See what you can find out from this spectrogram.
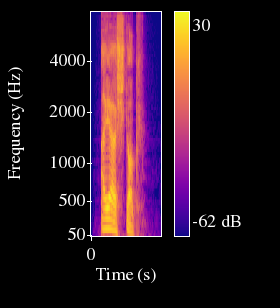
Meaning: ovary (female organ)
- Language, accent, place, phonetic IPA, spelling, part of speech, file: German, Germany, Berlin, [ˈaɪ̯ɐˌʃtɔk], Eierstock, noun, De-Eierstock.ogg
